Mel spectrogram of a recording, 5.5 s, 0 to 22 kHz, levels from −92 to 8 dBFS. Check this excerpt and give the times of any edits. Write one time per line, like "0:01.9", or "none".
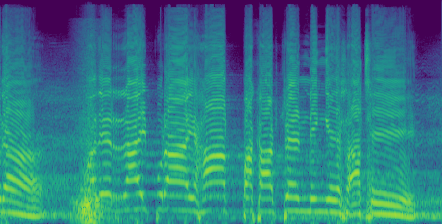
0:01.1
